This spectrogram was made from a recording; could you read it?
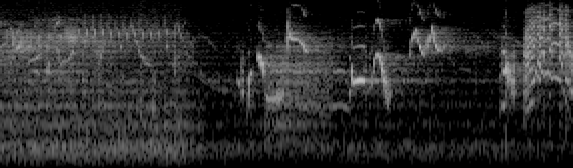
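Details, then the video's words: Gray Catbird singing a jumbled run of squeaky, mewing and chattering notes, each phrase different, with a faint hiss of background noise. "Gray Catbird - Bird Sounds"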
